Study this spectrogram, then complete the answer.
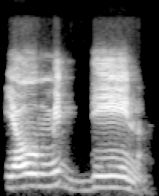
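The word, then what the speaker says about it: يوم الدين: Maliki Yawmiddin. This mean we will pronounce with the Da. Yawmiddin.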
